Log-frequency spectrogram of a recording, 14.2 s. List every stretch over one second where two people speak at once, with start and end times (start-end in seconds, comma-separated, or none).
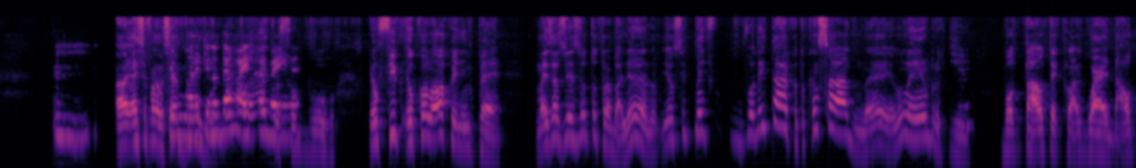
2.1-3.8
